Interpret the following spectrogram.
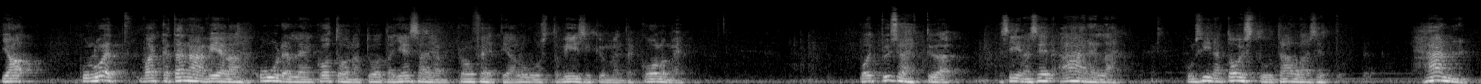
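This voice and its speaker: A man preaching a solemn Good Friday sermon, measured with pauses and the odd hesitant filler. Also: medium pitch, warm tone, slight background noise. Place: church. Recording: echoey church with faint ambience.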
